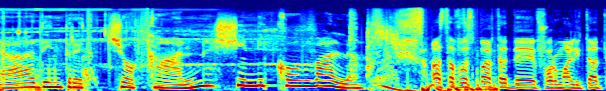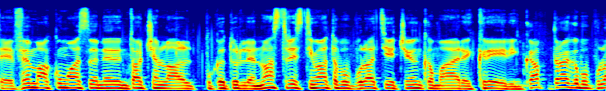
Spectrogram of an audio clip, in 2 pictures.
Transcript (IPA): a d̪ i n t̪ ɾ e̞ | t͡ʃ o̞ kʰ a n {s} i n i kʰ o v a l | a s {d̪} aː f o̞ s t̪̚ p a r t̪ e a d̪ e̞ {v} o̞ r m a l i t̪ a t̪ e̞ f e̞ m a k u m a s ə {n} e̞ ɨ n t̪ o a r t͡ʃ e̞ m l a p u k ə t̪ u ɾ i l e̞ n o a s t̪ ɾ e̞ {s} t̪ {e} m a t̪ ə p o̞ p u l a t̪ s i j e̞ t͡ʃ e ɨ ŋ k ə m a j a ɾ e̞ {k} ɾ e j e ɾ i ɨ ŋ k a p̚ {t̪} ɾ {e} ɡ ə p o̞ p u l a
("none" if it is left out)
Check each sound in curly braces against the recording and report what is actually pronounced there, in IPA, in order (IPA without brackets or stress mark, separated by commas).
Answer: ʃ, t̪, f, n, s, i, k, d̪, a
